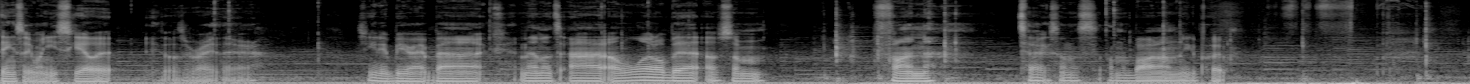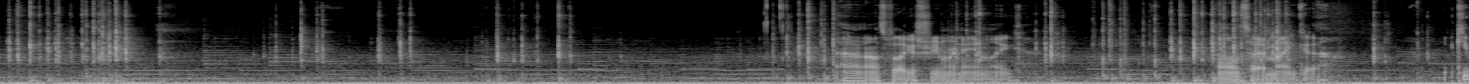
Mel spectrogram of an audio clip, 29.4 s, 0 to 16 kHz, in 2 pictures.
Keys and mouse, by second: 3.3-6.2 middle drag, 6.4 middle click, 8.3 shift+d, 11.6 Tab, 13.0-15.8 typing, 17.4-20.2 typing, 17.6 ctrl+a, 22.5 ctrl+a, 22.8 BackSpace, 24.1-27.4 typing, 28.3 Tab, 28.8 click.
